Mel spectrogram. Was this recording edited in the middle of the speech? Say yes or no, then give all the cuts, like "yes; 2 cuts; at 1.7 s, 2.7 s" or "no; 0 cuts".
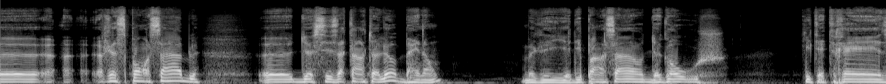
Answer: no; 0 cuts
